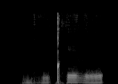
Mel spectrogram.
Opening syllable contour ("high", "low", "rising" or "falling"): low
